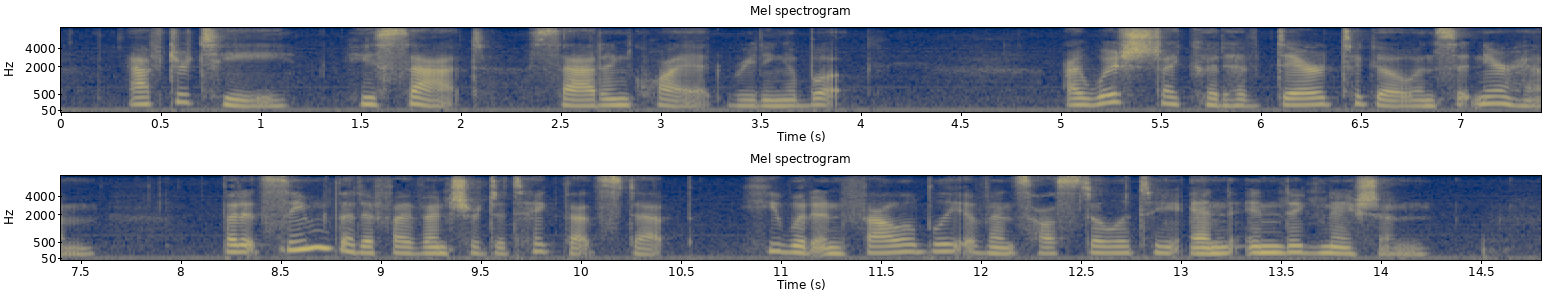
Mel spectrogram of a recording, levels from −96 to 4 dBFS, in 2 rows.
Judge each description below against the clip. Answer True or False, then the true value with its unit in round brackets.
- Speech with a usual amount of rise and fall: True (3.5 semitones)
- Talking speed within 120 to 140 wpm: False (160 wpm)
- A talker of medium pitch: True (180 Hz)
